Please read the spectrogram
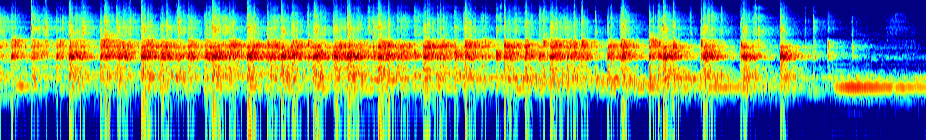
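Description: Hand clapping from a group of people, fast and dense, over soft sustained background music; the clapping stops about six seconds in and the music carries on.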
